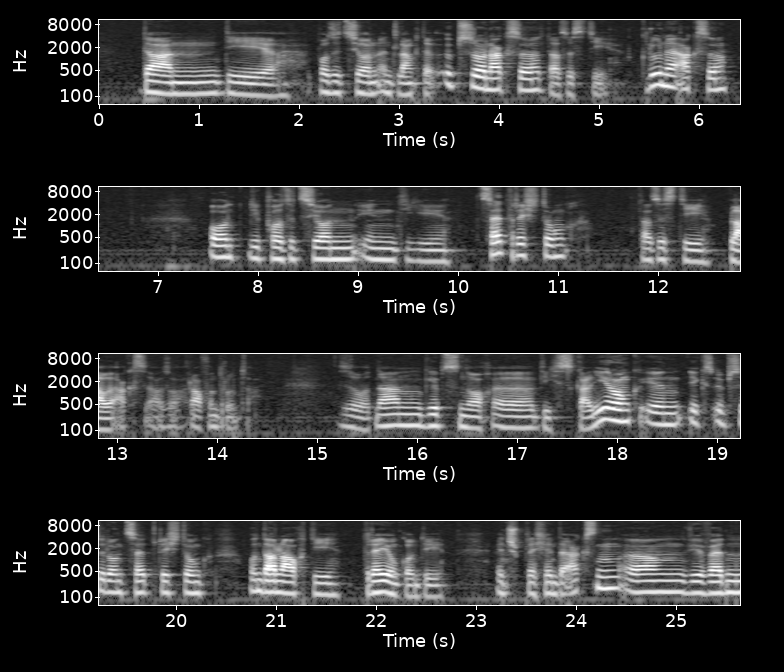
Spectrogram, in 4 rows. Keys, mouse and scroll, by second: 15.3-16.5 middle drag.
